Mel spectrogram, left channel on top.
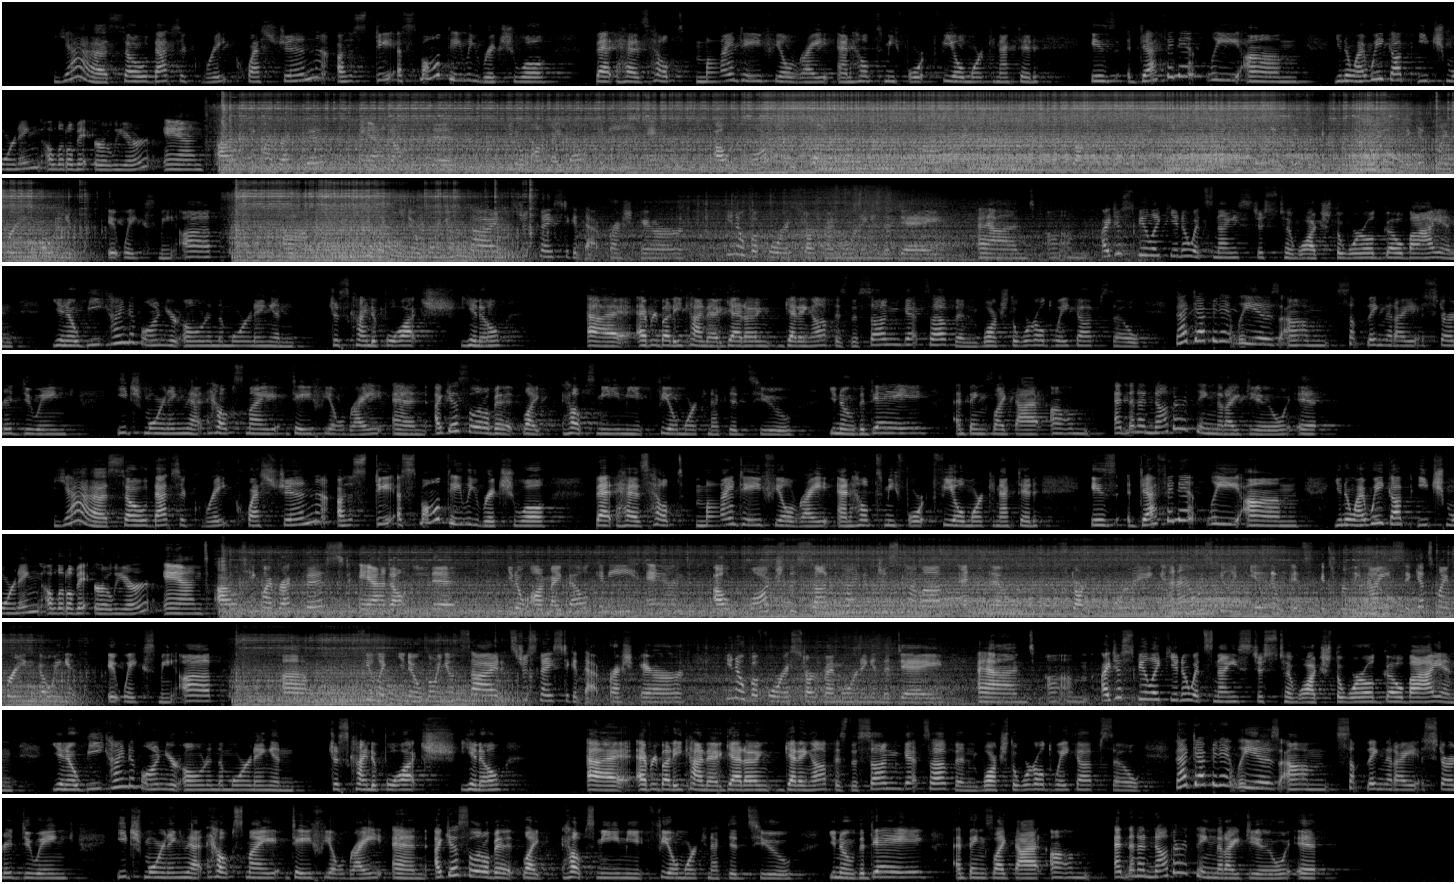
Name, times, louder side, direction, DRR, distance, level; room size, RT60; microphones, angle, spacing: voice 1, 0.5-6.7 6.9-24.7 25.0-27.6 27.9-29.8 30.1-32.3 32.6-46.5 46.8-48.7 49.4-66.0 66.4-67.3 67.6-71.2, right 5 dB, 45° right, 11 dB, 1.1 m, -32 dB
Engine starting, 16.6-30.0 31.3-34.5, left 5 dB, 85° left, 2.7 m, -27 dB
sound 1, 34.8-40.5, left 2 dB, 25° left, 3.2 m, -40 dB
27.0 x 19.0 x 7.2 m, 0.72 s
head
